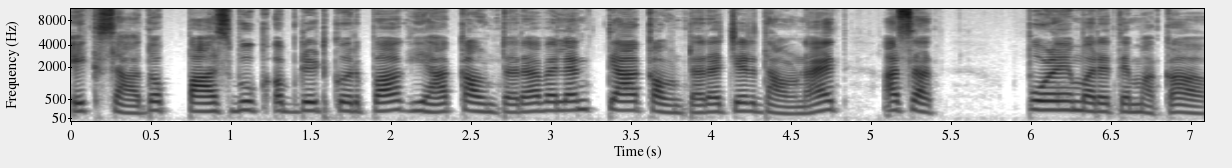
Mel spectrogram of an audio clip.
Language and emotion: Goan Konkani, sad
